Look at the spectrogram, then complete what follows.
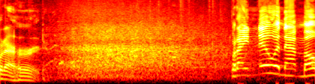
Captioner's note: audience laughs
